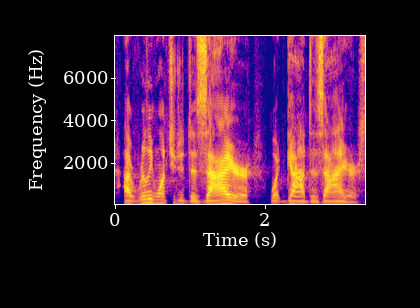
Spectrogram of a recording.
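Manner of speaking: like a loving voice close in your ear; gentle Spirit voice. Acted. The Holy Spirit gently speaking to the believer, soft and slow.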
